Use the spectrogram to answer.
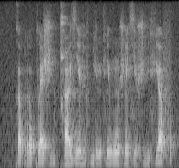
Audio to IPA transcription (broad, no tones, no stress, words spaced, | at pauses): kɐbroklɛʃi̤ qʰɨ zʲɛ̃ɾɛ̤f bʲonʲfʲũvũ ʃẽsʲoʃi̤ fʲɐf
